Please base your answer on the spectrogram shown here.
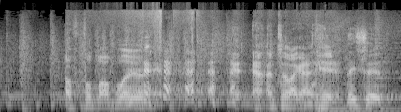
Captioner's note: Cameron laughing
